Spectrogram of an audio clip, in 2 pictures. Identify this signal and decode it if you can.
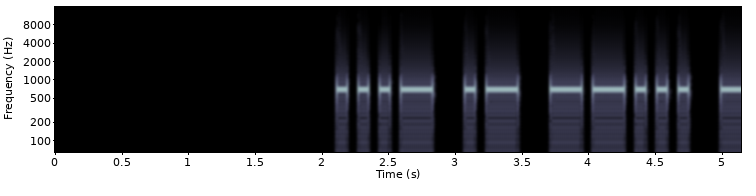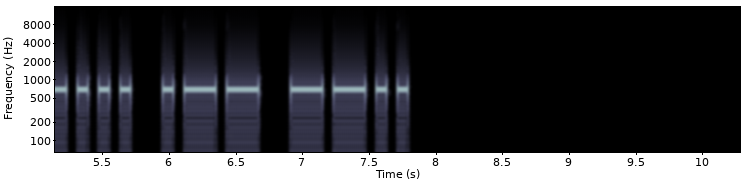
Morse code, heard as a keyed tone, about 15 wpm, 700 Hz. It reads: VA7BWZ
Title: DXCC-100 Call Signs - 6 Characters - Repeated 2x - 15wpm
